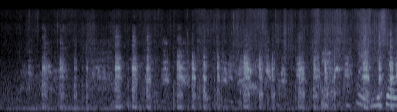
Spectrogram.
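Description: A large group of ducks quack and honk in a dense, overlapping chorus, moderately close and steady throughout, with no talking.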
